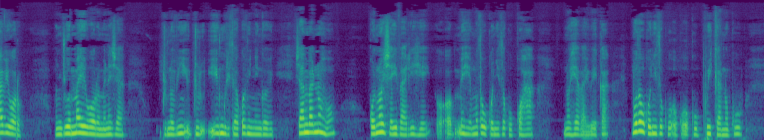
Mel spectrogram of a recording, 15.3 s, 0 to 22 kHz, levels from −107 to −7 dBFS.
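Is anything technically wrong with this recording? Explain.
Yes, there's a problem running through the whole speech clip, and it sounds like generation loss. The swirly, hollow, smeared character is far worse than a single encode at a decent rate would give, which is likely from being decoded and re-encoded around half a dozen times or more, with a WMA-style codec at roughly 128 kbit/s fitting the texture. Each pass requantises on a shifted frame grid, so noise and spectral gaps pile up and consonant attacks go soft. The top end still reaches about 20.1 kHz, so it's the texture that's damaged, not the bandwidth.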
